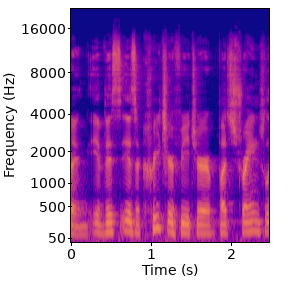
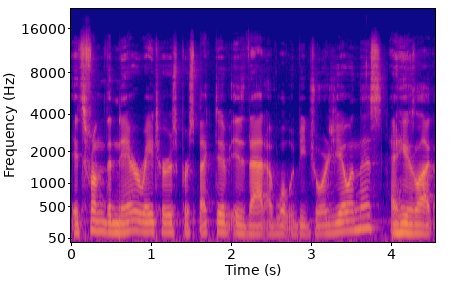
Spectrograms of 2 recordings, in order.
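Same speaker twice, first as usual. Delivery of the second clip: ordinary delivery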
